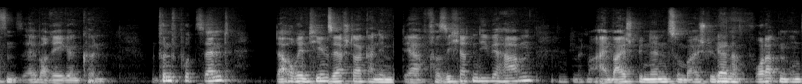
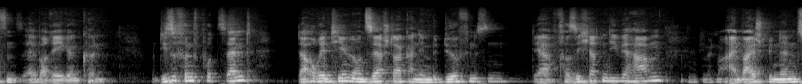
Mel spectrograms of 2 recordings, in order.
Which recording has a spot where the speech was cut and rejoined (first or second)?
first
